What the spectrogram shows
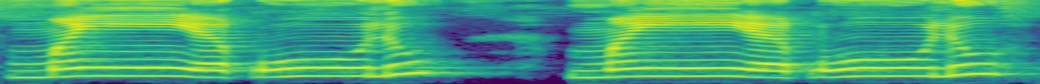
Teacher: درمیان میں تھوڑا سا غنہ آ رہا ہے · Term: ادغام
